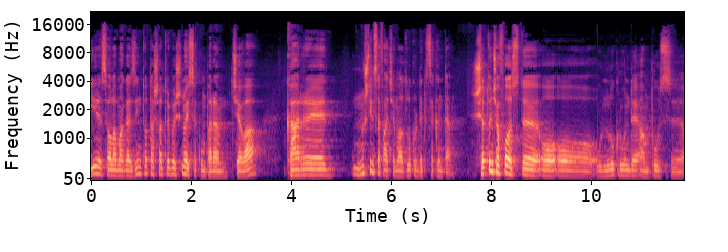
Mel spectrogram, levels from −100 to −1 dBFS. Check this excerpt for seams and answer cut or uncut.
uncut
